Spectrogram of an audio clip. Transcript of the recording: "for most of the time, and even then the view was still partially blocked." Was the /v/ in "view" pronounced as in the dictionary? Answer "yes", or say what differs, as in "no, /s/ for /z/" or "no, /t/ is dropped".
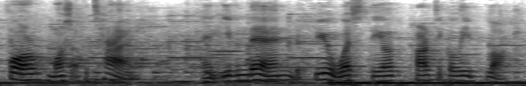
no, /f/ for /v/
